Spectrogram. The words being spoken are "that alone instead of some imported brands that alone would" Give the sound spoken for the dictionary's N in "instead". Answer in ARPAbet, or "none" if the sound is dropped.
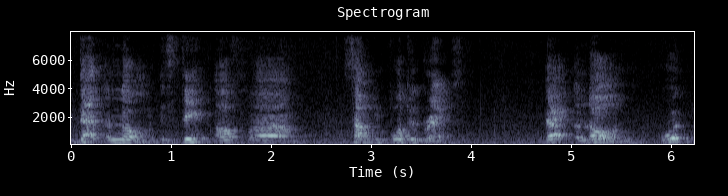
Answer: none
